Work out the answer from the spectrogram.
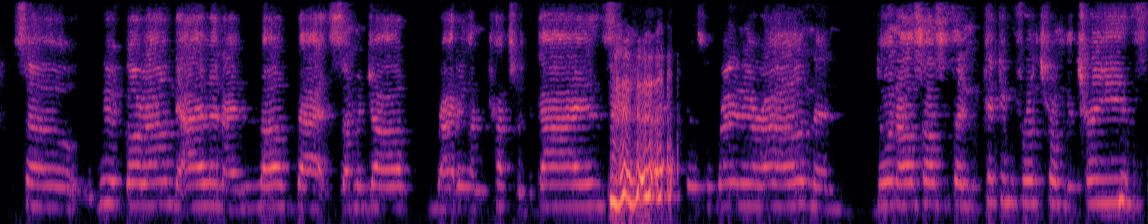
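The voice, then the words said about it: Antiguan Caribbean accent. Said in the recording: “I'm from the island of Antigua. You'll hear the accent.”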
